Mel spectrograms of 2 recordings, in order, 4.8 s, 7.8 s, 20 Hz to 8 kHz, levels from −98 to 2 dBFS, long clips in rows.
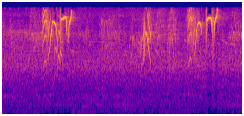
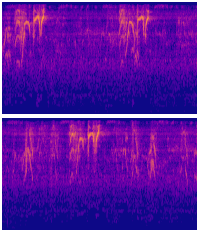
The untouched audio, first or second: first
